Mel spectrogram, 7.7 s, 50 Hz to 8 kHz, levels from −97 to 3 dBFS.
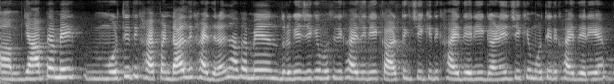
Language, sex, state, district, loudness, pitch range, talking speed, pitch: Hindi, female, Chhattisgarh, Raigarh, -17 LUFS, 235-270 Hz, 290 wpm, 245 Hz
